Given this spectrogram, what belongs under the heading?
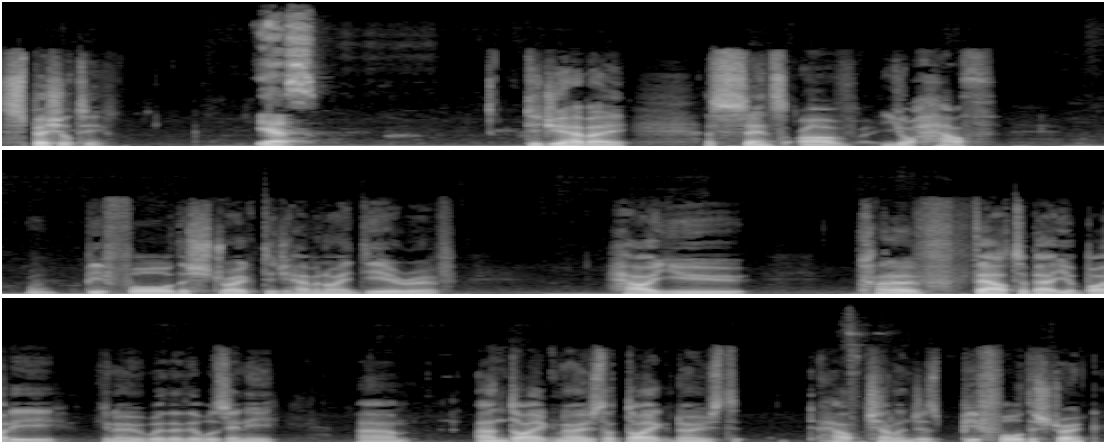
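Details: Adult male speaker; unaffected speech.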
